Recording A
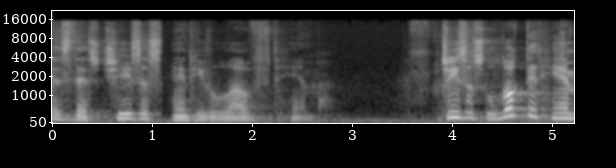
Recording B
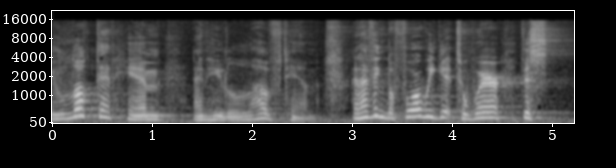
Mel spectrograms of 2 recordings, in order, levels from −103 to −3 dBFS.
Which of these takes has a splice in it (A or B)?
A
